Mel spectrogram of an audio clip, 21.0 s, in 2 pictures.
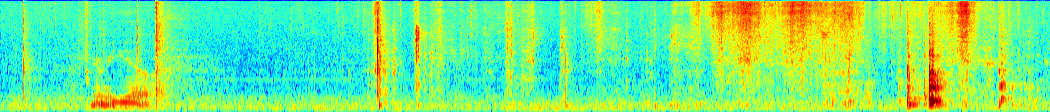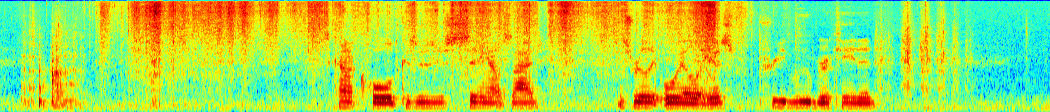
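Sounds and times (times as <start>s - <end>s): plastic bag crinkling: 3.6s - 18.2s.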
